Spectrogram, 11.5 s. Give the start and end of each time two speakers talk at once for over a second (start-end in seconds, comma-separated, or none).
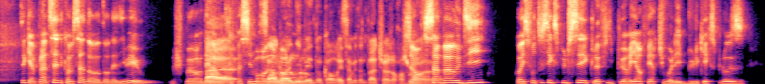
3.0-4.8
